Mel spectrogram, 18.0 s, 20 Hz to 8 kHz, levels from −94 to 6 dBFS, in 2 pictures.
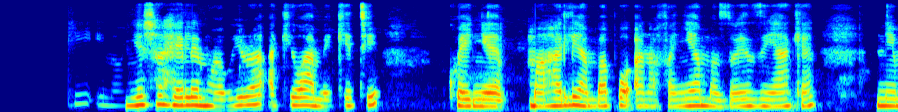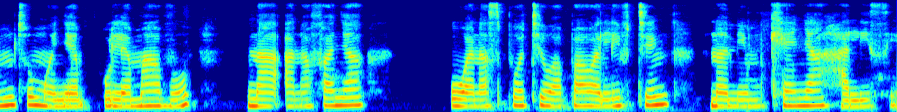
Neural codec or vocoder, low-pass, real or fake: none; 7.2 kHz; real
